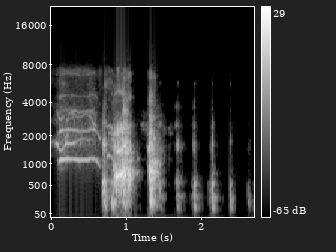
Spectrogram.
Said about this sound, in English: If I don't want them there, I start hacking.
